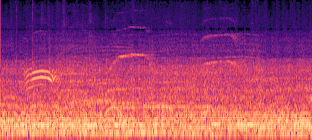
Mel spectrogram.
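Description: Electric bass guitar solo holding sustained low notes through an amplifier, with shouts and whistles from the audience rising and falling over it several times.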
